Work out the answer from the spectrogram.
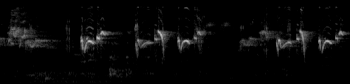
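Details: Klawu, the red-fronted prinia, delivering a fast series of high, sharp chirps and twitters in quick succession with small gaps.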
